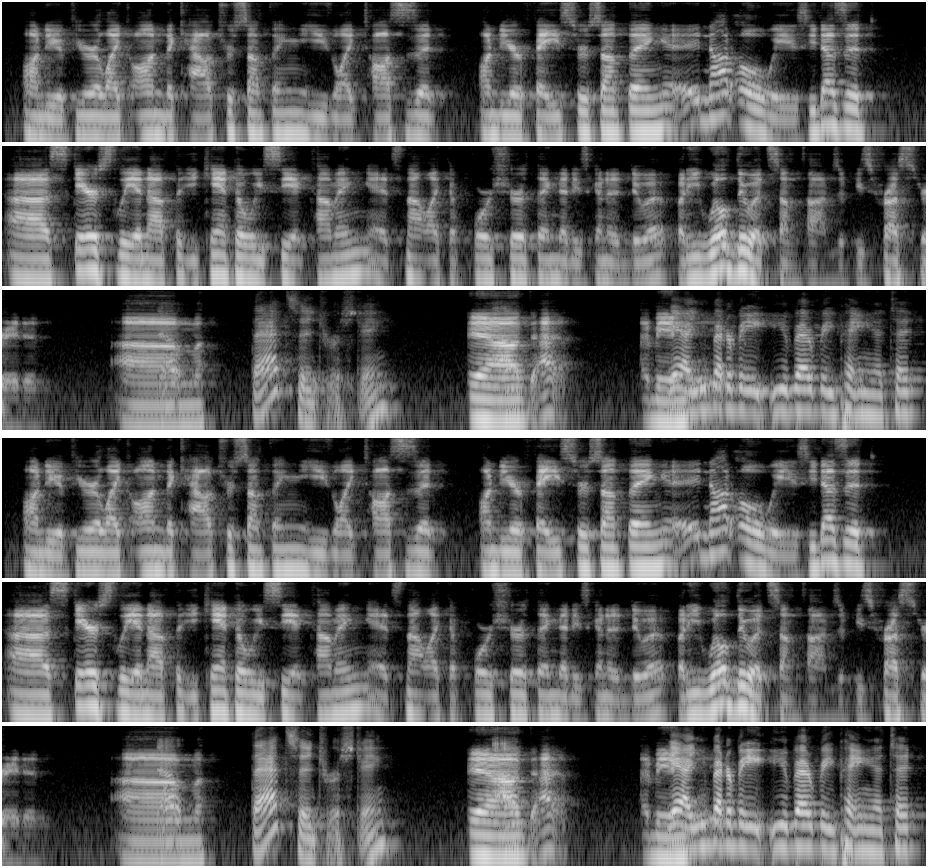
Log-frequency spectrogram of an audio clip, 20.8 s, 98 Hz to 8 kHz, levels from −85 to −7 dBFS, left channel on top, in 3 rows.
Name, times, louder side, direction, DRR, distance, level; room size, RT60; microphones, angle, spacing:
voice 1, 0.2-3.2 3.6-6.5 6.9-10.2 10.5-14.1 14.7-15.4 17.3-18.1 18.6-19.3, equal, 5° left, 9 dB, 0.5 m, -27 dB
voice 2, 15.7-16.8 17.5-17.7 18.8-20.7, right 4 dB, 90° right, 8 dB, 1.0 m, -28 dB
18.5 x 6.4 x 5.7 m, 0.39 s
head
